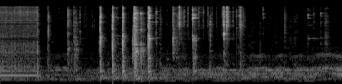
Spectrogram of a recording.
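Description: Metal plates clink and clatter as they are set down.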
